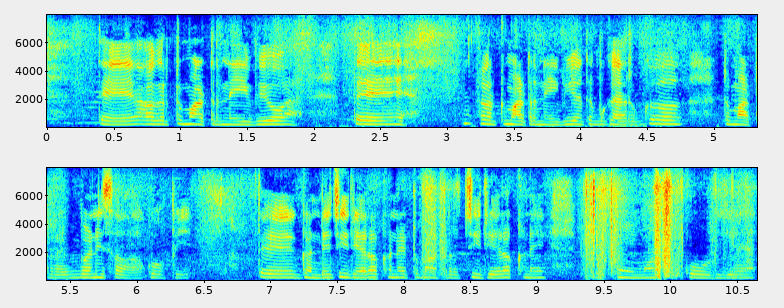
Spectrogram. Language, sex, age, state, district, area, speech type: Dogri, female, 18-30, Jammu and Kashmir, Samba, rural, spontaneous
